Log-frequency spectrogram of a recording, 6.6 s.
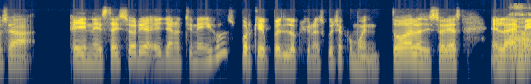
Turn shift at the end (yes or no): no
